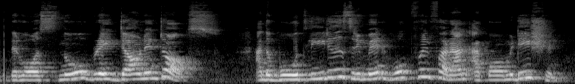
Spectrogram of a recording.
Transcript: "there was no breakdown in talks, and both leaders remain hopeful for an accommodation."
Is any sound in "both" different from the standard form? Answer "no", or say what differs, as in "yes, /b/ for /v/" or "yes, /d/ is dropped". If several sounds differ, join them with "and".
yes, /t/ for /θ/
